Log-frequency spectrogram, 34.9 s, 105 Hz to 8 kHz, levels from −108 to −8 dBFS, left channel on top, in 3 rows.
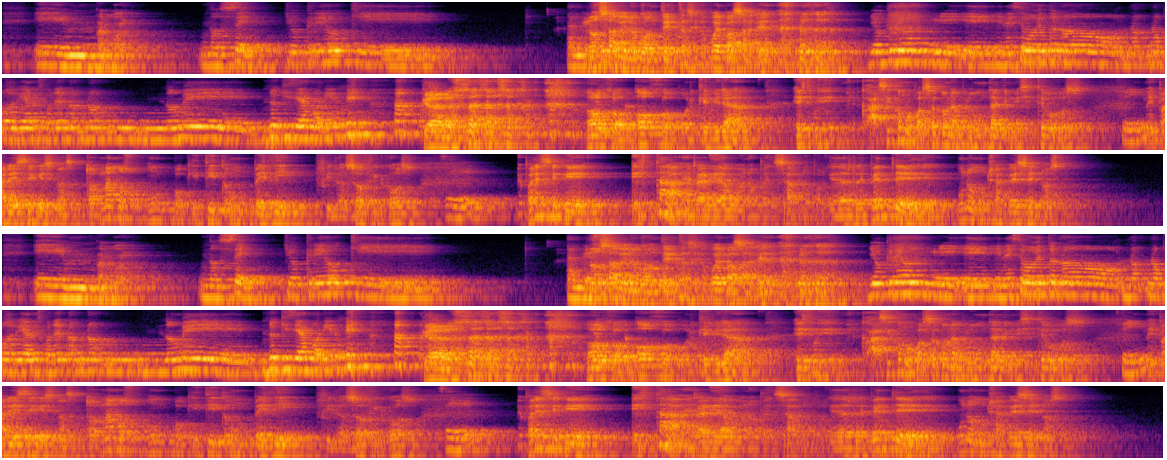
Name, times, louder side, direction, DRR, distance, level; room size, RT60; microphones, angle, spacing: voice 1, 0.3-1.2 2.0-2.5 2.8-4.4 5.6-5.9 6.7-6.8 7.6-8.2 8.7-15.7 17.1-17.2 17.5-17.7 19.7-19.8 22.8-23.2 27.7-28.1, right 1 dB, 60° right, 1 dB, 0.7 m, -27 dB
voice 2, 1.0-1.3 5.8-8.3 8.9-9.0 15.8-20.0 20.2-24.9 25.1-27.9 28.5-29.1 29.6-33.8, left 2 dB, 25° left, 0 dB, 0.6 m, -28 dB
5.9 x 2.9 x 2.4 m, 1.4 s
head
